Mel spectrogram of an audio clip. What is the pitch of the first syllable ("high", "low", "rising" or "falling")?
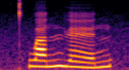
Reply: rising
